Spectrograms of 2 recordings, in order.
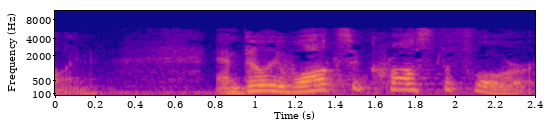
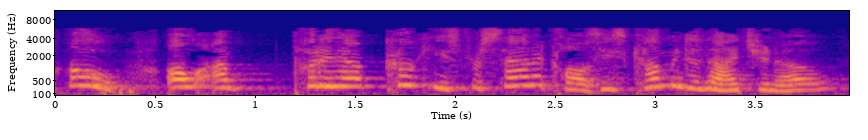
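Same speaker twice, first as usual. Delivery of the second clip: put-on high, eager little boy; lightly voiced small child; 9 semitones higher than usual. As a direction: chirp it like a four-year-old explaining Santa. Four-year-old Billy voiced.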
